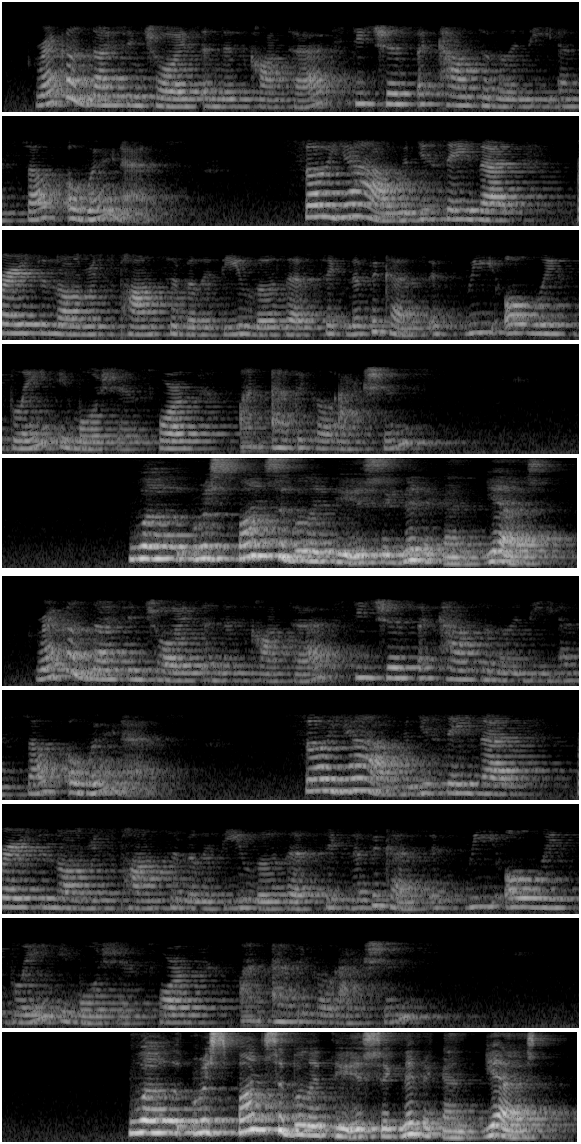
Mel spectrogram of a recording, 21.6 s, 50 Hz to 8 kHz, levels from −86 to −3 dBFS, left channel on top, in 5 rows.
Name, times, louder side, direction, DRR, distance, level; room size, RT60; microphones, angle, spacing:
voice 1, 0.2-5.4 6.6-8.3 8.6-14.4 14.8-16.1, left 1 dB, 45° left, 1 dB, 0.5 m, -40 dB
voice 2, 18.3-21.3, right 3 dB, 65° right, 5 dB, 0.4 m, -27 dB
5.8 x 2.3 x 2.2 m, 1.1 s
head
